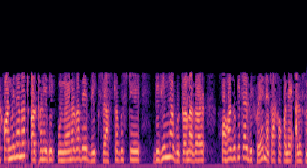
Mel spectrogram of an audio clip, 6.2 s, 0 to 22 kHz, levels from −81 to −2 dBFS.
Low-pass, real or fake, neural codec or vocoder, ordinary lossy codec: 3.6 kHz; real; none; none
